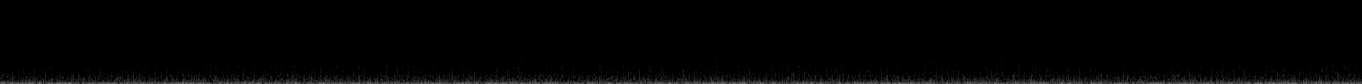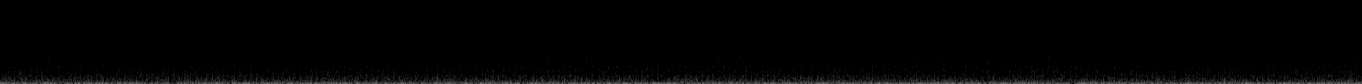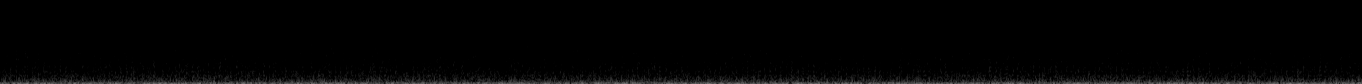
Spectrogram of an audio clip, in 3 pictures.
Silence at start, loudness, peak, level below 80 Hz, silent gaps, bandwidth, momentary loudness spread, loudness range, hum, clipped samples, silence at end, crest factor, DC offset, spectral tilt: 0 s; -57 LUFS; -36 dBFS; -52 dBFS; none; 4.9 kHz; 2 LU; 1 LU; none; under 0.1%; 0 s; 12 dB; under 0.1%; -6 dB/octave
